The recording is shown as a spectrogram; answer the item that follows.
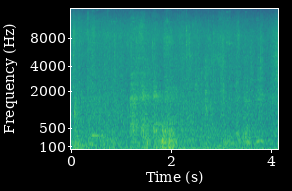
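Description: A steady, even hiss fills the pause, with a faint murmur between about one and two seconds in.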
